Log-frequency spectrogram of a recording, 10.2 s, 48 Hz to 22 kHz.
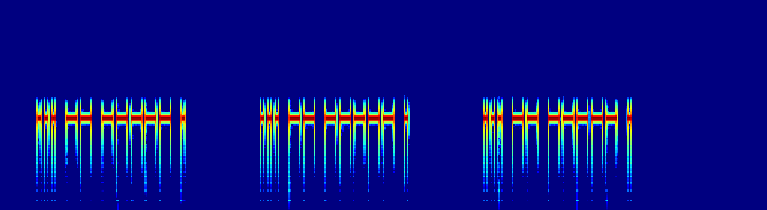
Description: Morse code, heard as a keyed tone, about 25 wpm, 700 Hz. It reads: SM0E SM0E SM0E
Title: DXCC-100 Call Signs - 4 Characters - Repeated 3x - 25wpm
